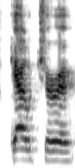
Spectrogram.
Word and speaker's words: Goucher: Maryland called Goucher College Goucher like rhymes with voucher it was uh used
